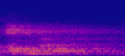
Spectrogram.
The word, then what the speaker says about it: Eva: So in Latin, the name of Eve is spelled E-V-A, is Ava.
